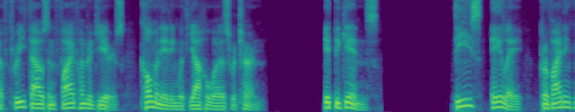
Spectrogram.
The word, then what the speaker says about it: Yahowah: narrow path which give meaning to life, which, YAHOWAH, the proper pronunciation of the name of Eloah.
